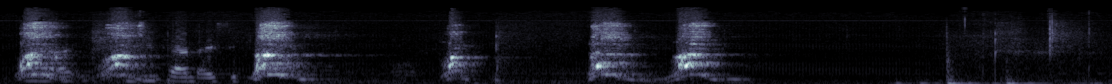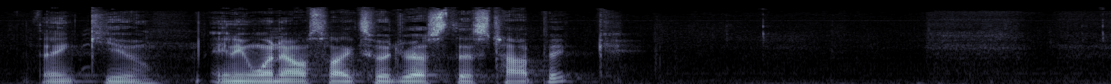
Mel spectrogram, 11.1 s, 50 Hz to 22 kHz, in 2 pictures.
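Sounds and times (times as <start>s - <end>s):
dog barking: 0.0s - 3.8s
speech: 0.6s - 2.5s, 5.8s - 8.7s
faint thuds: 4.4s - 5.6s
low rumbling handling noise: 4.4s - 5.8s.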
